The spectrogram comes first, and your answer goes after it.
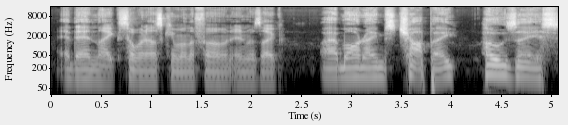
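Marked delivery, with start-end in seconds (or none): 2.6-5.0 put-on slow, assumed British accent. Retelling a cousin taking the phone: imitating a british accent. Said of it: "They're all British, it seems".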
